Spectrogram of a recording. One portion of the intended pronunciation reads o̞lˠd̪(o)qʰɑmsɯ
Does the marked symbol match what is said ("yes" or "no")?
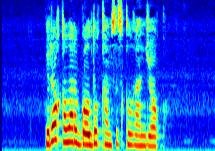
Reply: no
